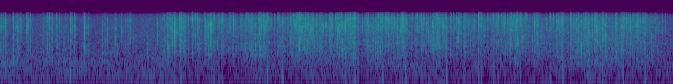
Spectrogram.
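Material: Plastic.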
